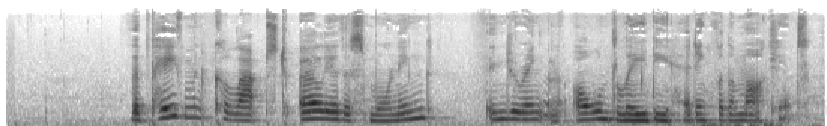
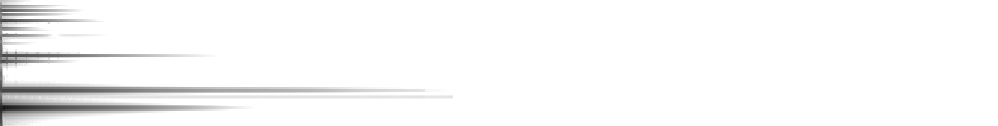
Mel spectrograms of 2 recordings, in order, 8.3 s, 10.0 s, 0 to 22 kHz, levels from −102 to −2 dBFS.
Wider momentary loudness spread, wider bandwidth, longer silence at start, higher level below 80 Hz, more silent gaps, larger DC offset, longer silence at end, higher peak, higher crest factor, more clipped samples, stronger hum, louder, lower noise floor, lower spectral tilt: second, 12 LU vs 25 LU; second, 15.5 kHz vs 18 kHz; first, 1.3 s vs 0 s; first, -50 dBFS vs -88 dBFS; neither; neither; second, 0.1 s vs 8.85 s; second, -12 dBFS vs -2 dBFS; second, 18 dB vs 30 dB; neither; neither; second, -29 LUFS vs -23 LUFS; second, -58 dBFS vs under -90 dBFS; first, -5.5 dB/octave vs 0.5 dB/octave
